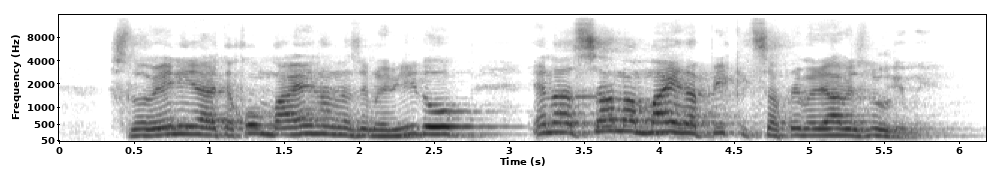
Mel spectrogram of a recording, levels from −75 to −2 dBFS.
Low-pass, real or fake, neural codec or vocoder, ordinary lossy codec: 14.4 kHz; fake; codec, 44.1 kHz, 7.8 kbps, DAC; none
